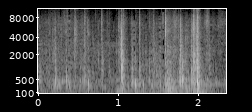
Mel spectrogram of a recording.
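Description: Irregular rustling and clicking as the heavy bag fabric and the plastic embroidery hoop are handled, pulled and shifted to free the finished embroidery from the embroidery machine.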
